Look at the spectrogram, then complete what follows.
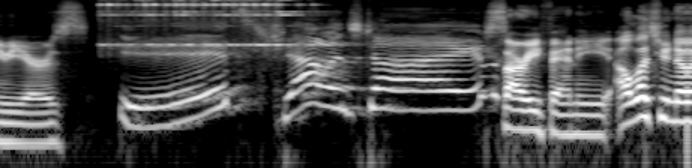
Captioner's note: bell ringing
